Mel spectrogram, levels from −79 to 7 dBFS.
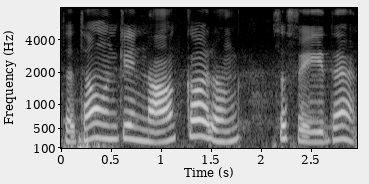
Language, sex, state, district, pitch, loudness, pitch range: Hindi, female, Punjab, Fazilka, 270 Hz, -14 LUFS, 225-285 Hz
